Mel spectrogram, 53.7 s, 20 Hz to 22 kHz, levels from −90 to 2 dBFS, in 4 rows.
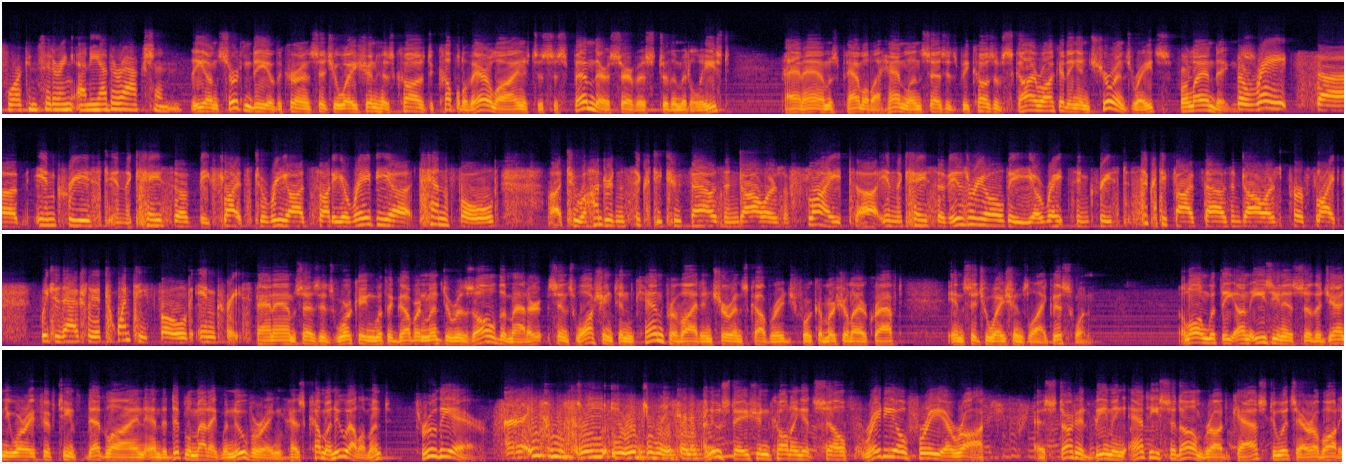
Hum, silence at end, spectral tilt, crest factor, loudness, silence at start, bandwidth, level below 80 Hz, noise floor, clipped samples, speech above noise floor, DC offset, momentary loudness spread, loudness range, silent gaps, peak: none; 0 s; -6 dB/octave; 12 dB; -16 LUFS; 0 s; 7.8 kHz; -64 dBFS; -41 dBFS; under 0.1%; 25 dB; under 0.1%; 4 LU; 2 LU; none; -4 dBFS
